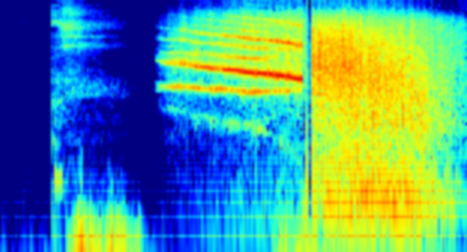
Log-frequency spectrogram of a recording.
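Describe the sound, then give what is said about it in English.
Missile launch sound effect: a thin, whistling tone that sinks slightly in pitch, then a sharp burst into a loud, sustained rushing roar that carries to the end. “Missiles. Yep, missiles.”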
